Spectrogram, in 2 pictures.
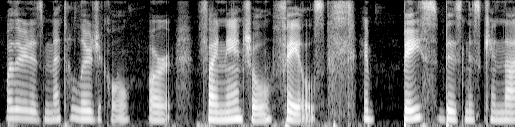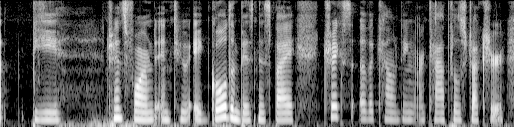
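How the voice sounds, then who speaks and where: A woman reads aloud from a text in a smooth, mellow voice. She trips over words and corrects herself as she goes. The sound is close and dry. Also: on the low side, fairly even intonation, measured pace, no room sound. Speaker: vlogger reading a letter aloud.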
